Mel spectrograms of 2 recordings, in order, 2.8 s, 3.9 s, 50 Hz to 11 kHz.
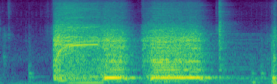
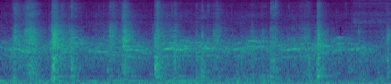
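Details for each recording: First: Short bursts of high whirring as the starter spins freely without engaging the flywheel on a Husqvarna Rider 970 mower with a Briggs & Stratton 15.5 HP engine; engine never turns over: stripped starter drive gear, flywheel ring gear suspected too. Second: Husqvarna Rider 970 mower with a Briggs & Stratton 15.5 HP engine, after replacing the stripped starter gear and the 22-year-old flywheel ring gear: short clean crank straight into a steady run, no grinding or clashing from the starter gear. Starts and runs normally.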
